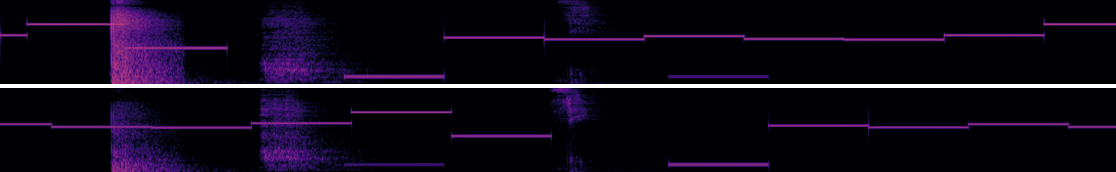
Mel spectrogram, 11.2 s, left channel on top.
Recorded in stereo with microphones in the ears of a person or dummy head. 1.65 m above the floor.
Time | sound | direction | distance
1.1 | an explosion | 45° left (ahead or behind) | 0.5 m
2.6 | a gunshot | 65° right (ahead or behind) | 5 m
5.5 | whispering | 50° right (ahead or behind) | 1.3 m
